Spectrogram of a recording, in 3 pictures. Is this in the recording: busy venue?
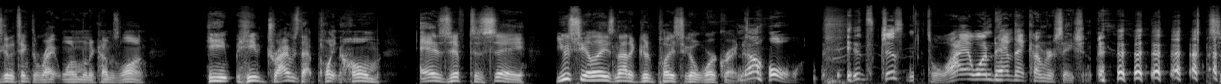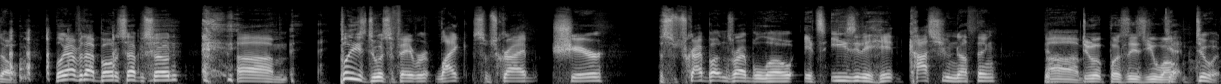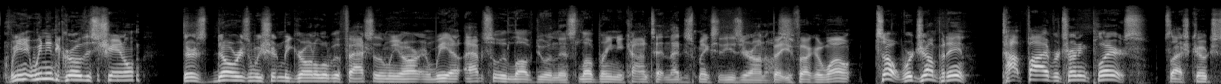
no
